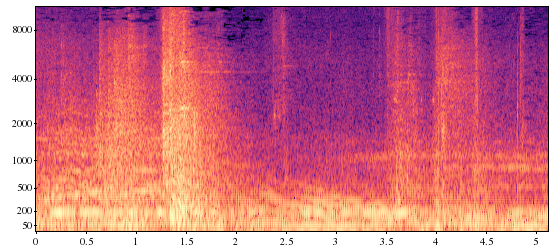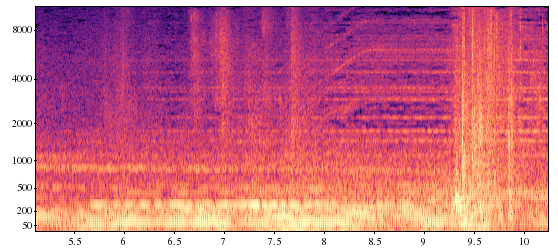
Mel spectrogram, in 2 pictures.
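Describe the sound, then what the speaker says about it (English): Door opening in the video game Metal Gear Solid 2, a few sliding thunks and thuds over a steady game soundtrack, with a louder burst near the end. "Open the door for another cutscene"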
